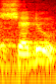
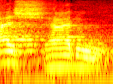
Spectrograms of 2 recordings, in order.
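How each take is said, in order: First: The opening vowel is dropped, starting with 'sh'. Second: It starts with 'ash', given a breathy 'sh'. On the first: The speaker calls it wrong. "kadang-kadang dia syadu" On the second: The speaker calls it right. "Ash, ha, bagi berangin sikit"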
